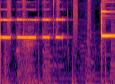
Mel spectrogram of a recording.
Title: Beeping sound in HIKVISION DVR or NVR always happened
